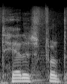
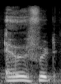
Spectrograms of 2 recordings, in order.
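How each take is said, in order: First: The opening h sound is pronounced. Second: The opening h sound is dropped.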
